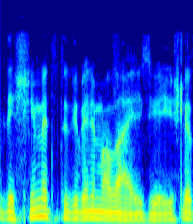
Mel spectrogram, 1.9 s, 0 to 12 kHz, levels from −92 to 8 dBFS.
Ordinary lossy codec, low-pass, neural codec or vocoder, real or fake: Opus, 24 kbps; 7.2 kHz; codec, 16 kHz, 4 kbps, FreqCodec, larger model; fake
